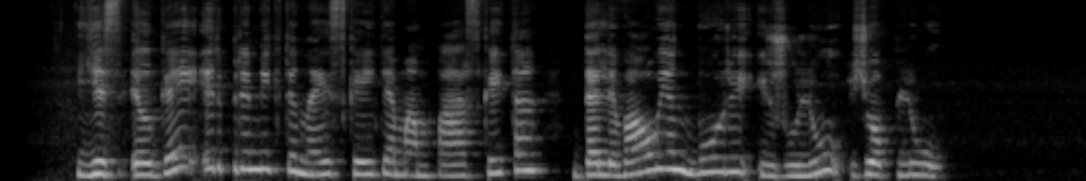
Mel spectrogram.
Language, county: Lithuanian, Tauragė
